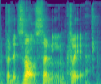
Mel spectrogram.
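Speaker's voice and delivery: ordinary talk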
